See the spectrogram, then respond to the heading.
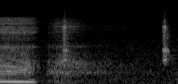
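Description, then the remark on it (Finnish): A single loud, rumbling snore from someone lying right beside the listener, followed by quiet breathing and two brief, sharp snorting breaths. “miksi toi kuorsaa tuossa vieressä?”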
